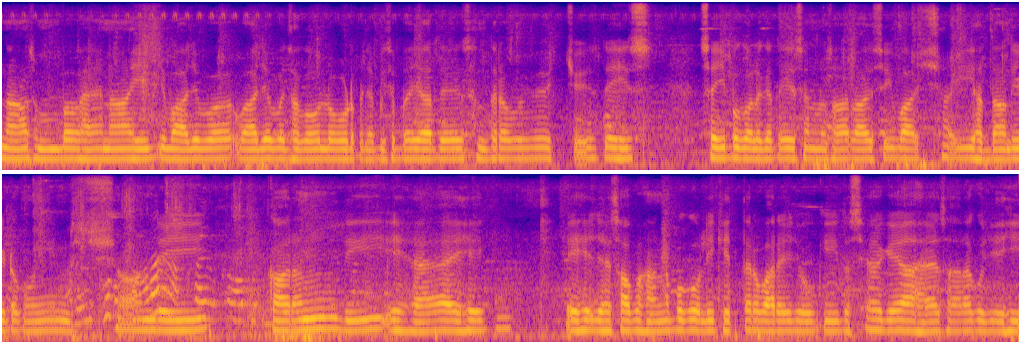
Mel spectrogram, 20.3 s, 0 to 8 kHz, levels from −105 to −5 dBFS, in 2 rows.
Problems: constant background noise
